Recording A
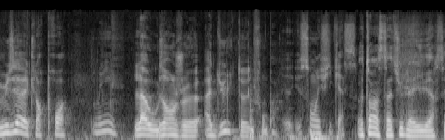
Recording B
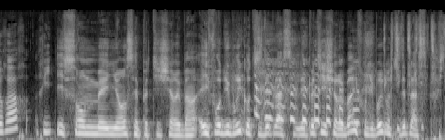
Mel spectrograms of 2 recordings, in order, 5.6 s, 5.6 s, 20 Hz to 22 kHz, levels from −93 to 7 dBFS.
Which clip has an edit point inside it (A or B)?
A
